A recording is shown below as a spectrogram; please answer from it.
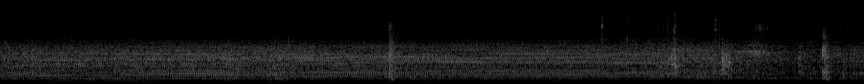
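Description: A faint steady electrical hum of room tone, with a few light clicks and rustles about four seconds in and again near the end.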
